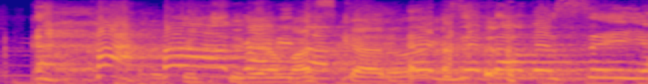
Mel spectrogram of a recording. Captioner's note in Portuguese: risos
